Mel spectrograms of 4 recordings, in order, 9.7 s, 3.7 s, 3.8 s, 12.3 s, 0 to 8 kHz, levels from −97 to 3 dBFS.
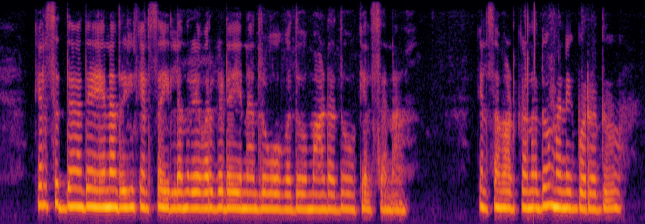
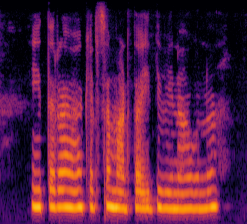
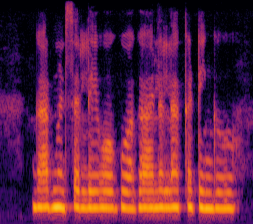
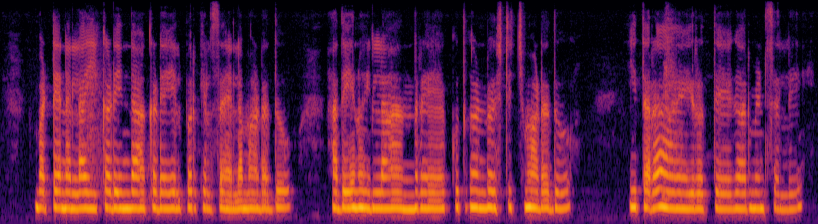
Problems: background sounds at intervals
